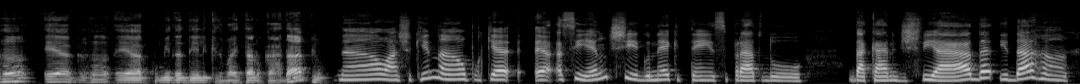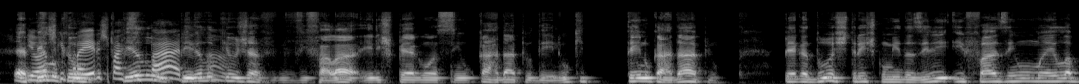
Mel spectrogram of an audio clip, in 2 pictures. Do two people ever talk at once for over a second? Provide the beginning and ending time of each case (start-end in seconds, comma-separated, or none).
11.1-13.2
